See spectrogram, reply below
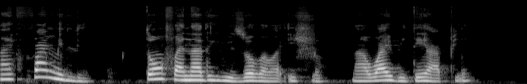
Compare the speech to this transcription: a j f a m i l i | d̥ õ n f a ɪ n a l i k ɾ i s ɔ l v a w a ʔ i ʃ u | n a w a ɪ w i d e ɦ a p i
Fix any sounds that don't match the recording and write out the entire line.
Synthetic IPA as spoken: a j f a m i l i | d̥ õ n f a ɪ n a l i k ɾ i z ɔ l v a w a ʔ i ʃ u | n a w a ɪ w i d e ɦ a p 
